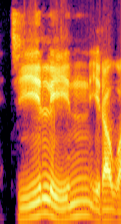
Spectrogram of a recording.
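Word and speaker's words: 吉林: 중국에서 동북 삼성이라고 하면은 어, 길림성, 지린이라고 합니다.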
